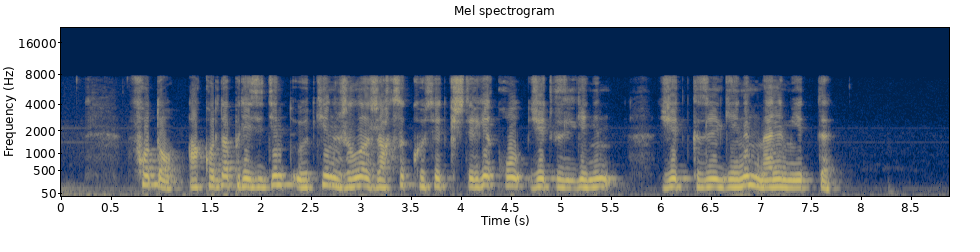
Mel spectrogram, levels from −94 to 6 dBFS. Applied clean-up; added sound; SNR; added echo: none; none; none; none.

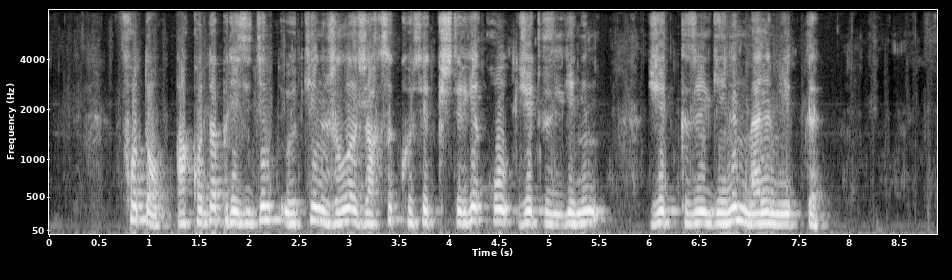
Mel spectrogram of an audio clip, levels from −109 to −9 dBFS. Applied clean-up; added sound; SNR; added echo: neural separator model SepFormer DNS4.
